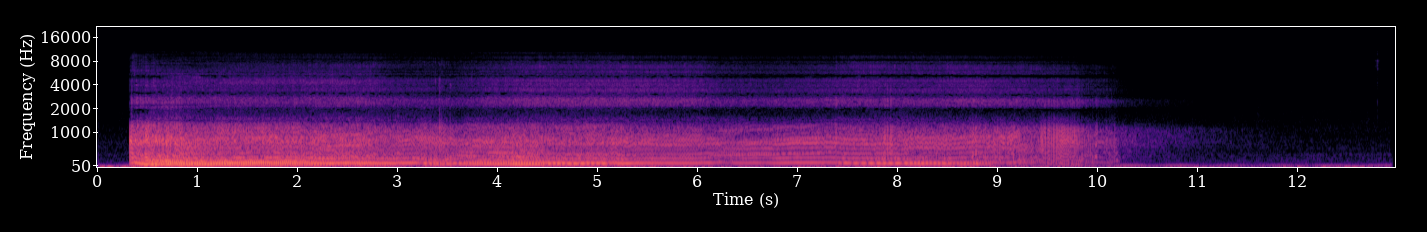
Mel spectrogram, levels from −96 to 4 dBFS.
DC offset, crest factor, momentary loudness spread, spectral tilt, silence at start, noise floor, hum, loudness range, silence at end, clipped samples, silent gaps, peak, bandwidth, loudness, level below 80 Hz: under 0.1%; 20 dB; 12 LU; -8.5 dB/octave; 0.05 s; -61 dBFS; none; 14 LU; 0.3 s; under 0.1%; none; -14 dBFS; 9 kHz; -34 LUFS; -52 dBFS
